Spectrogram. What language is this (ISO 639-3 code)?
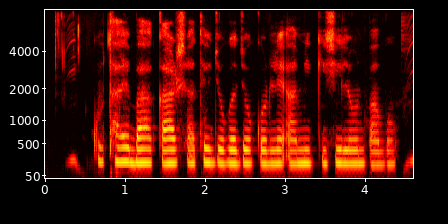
ben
